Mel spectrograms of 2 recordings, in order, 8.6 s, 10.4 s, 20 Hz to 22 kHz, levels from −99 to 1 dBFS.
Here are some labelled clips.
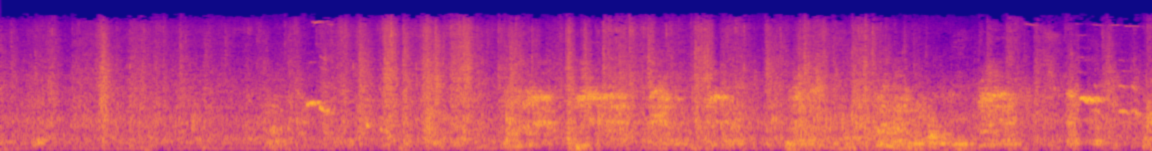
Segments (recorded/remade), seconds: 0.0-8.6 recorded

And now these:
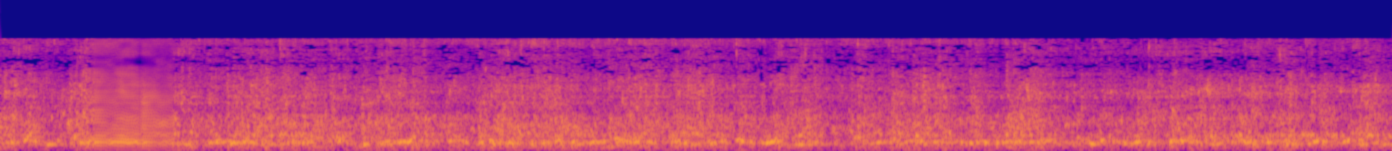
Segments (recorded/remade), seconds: 0.0-0.7 recorded; 0.7-1.3 remade; 1.3-10.4 recorded

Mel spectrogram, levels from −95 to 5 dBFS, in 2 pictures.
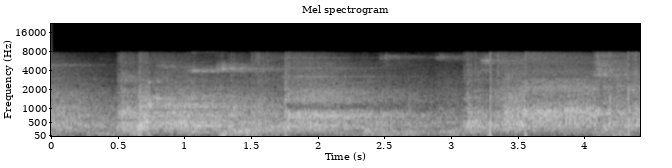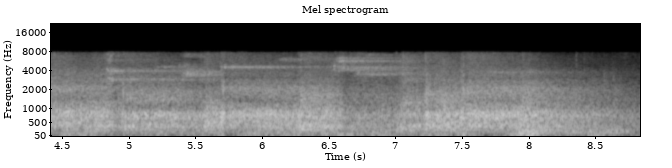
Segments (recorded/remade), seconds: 0.0-2.3 recorded; 2.3-3.1 remade; 3.1-3.9 recorded; 3.9-5.6 remade; 5.6-8.8 recorded

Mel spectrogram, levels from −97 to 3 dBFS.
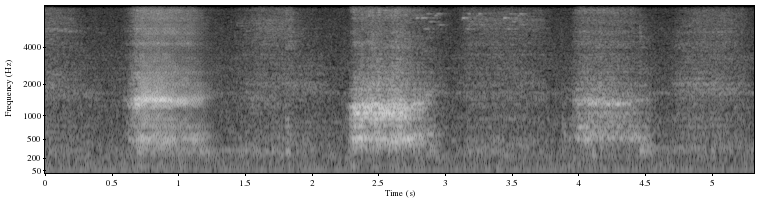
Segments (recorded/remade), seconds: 0.0-0.7 recorded; 0.7-1.3 remade; 1.3-5.3 recorded

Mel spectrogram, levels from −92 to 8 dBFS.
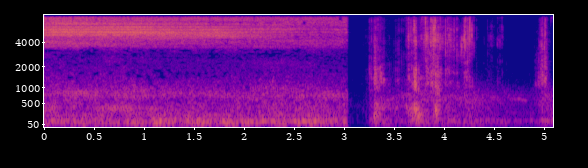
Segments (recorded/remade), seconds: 0.0-3.1 remade; 3.1-5.1 recorded

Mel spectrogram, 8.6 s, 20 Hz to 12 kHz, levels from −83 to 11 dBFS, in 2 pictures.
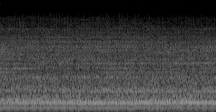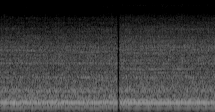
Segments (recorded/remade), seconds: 0.0-1.5 recorded; 1.5-3.6 remade; 3.6-4.6 recorded; 4.6-6.9 remade; 6.9-8.6 recorded

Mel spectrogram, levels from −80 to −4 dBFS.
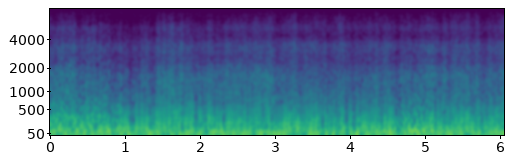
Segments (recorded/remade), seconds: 0.0-0.9 recorded; 0.9-4.6 remade; 4.6-5.1 recorded; 5.1-6.1 remade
